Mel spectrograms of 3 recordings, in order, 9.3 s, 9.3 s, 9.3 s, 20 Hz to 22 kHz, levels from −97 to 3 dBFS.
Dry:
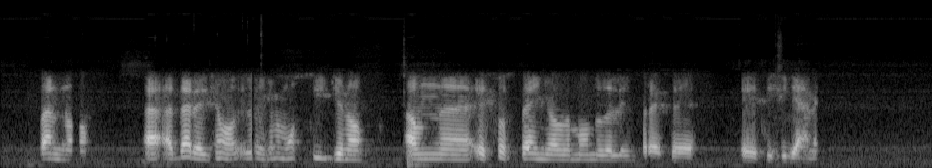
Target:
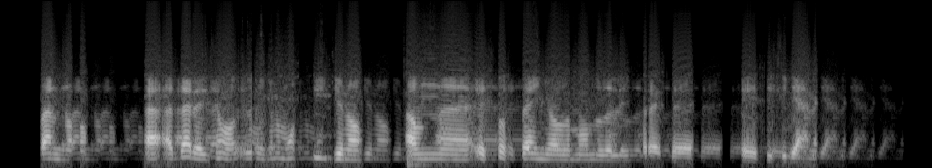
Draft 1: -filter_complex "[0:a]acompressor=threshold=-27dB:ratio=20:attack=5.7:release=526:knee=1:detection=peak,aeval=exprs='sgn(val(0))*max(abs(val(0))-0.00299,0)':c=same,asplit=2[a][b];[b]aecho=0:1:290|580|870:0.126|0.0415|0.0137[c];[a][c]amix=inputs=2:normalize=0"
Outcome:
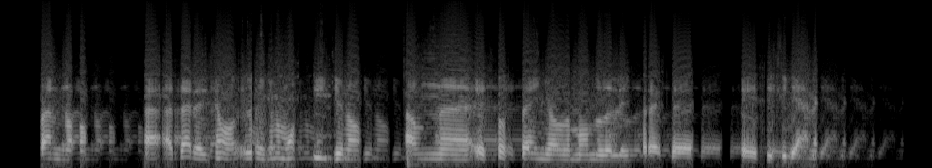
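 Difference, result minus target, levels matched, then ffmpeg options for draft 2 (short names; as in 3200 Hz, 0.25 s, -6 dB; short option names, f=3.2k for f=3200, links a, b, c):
compressor: peak gain reduction +14.5 dB
-filter_complex "[0:a]aeval=exprs='sgn(val(0))*max(abs(val(0))-0.00299,0)':c=same,asplit=2[a][b];[b]aecho=0:1:290|580|870:0.126|0.0415|0.0137[c];[a][c]amix=inputs=2:normalize=0"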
